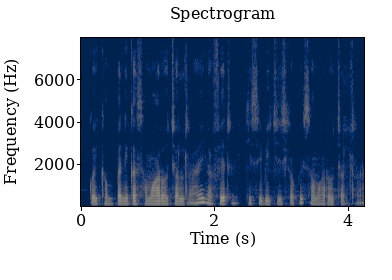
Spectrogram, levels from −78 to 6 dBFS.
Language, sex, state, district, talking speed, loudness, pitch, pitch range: Hindi, male, Jharkhand, Sahebganj, 255 wpm, -35 LUFS, 130 Hz, 125-150 Hz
